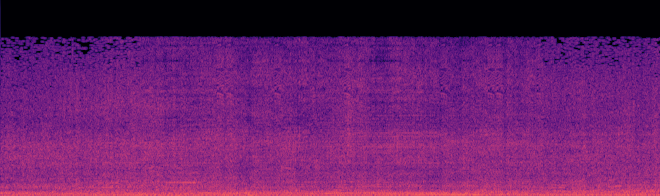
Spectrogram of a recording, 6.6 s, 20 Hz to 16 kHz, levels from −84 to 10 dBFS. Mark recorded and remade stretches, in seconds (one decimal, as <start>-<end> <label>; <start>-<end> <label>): 0.0-1.4 recorded; 1.4-5.4 remade; 5.4-6.6 recorded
